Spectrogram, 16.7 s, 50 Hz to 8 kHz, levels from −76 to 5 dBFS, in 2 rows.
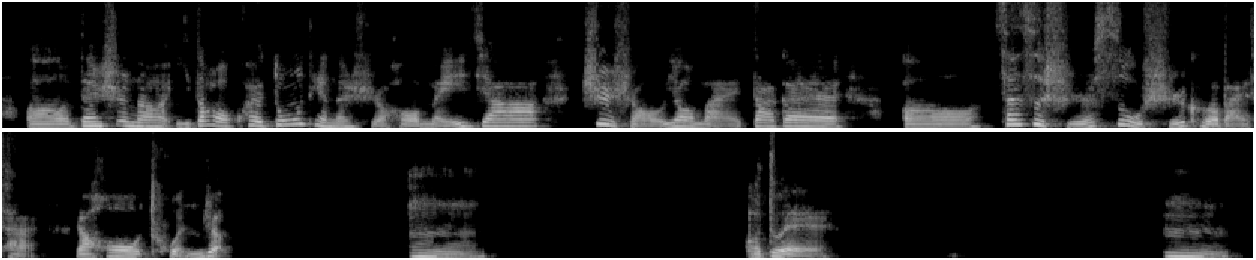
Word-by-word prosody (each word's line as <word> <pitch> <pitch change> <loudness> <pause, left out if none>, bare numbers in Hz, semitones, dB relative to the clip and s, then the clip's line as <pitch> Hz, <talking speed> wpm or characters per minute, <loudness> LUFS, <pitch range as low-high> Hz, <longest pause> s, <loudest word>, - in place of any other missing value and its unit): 呃， 170 +1 0
但 245 0 +5
是 265 +2 -1
呢， 205 -4 +1
一 175 +1 -6
到 265 -5 +2
快 255 +3 +1
冬 290 +7 0
天 235 -9 0
的 185 0 -1
时 190 - -5
候， 145 -2 -1
每 155 -2 -3
一 195 - +1
家 220 0 +2 0.3
至 325 -4 +2
少 265 -8 -3
要 195 0 +2
买 170 -3 -4
大 210 -2 -1
概， 195 -3 +2 0.4
呃， 165 +1 -1
30-40、 280 - +2
40-50 215 - -1
颗 175 -8 +2
白 - - -4
菜， - - -6 0.2
然 165 0 +3
后 195 0 +3
囤 165 - -2
着。 - - +3 1.2
嗯。 185 -2 0 1.7
哦 - - 0
对。 - - +2 2.2
嗯。 200 -2 +1
200 Hz, 120 characters per minute, -24 LUFS, 170-230 Hz, 2.2 s, 但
